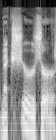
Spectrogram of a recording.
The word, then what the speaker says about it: Scherzer: Max Scherzer.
